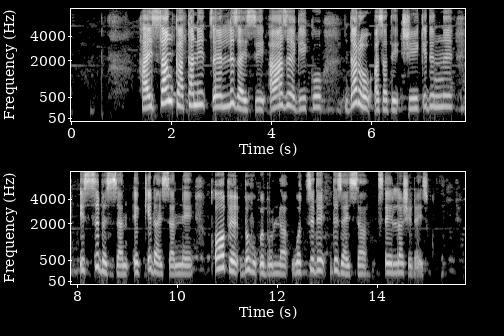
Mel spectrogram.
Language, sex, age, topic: Gamo, female, 25-35, government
